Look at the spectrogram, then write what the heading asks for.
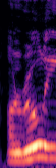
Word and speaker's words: Unruly: to talk about enrolling in Raleigh industries and Raleigh it's a unruly I'm sorry I'm saying it wrong unruly industries it's a company it's a designer toy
